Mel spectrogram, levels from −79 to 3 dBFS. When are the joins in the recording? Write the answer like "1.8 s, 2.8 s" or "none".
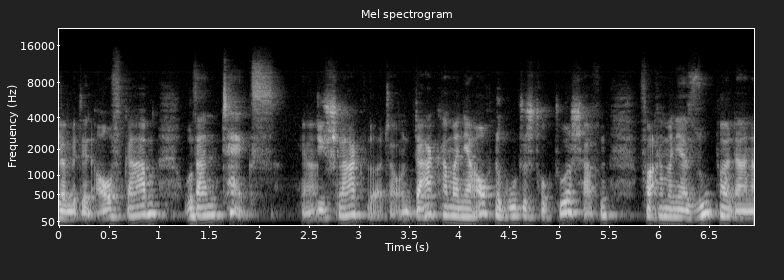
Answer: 1.3 s, 2.6 s, 6.0 s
